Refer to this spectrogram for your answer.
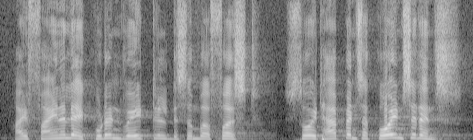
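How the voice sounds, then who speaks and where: A man with a high-pitched voice speaks in a South Indian accent. His tone is animated. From India, Bengaluru. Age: 60s. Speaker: cancer survivor, retired engineer. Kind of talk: testimony talk. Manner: animated, conversational.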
